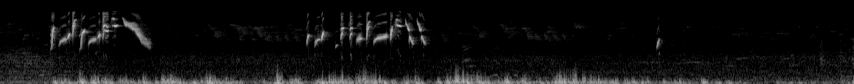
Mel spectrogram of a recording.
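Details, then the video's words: European goldfinch song: two bursts of rapid, tinkling, high twittering notes about a second long each, separated by a pause, with a single faint note later; low rumbling noise runs underneath throughout. "SAKA KUŞU ÖTÜŞÜ"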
